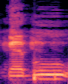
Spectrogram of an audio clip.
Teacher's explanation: واو مدہ ہے، ایک الف کے برابر کھینچ کر پڑھیں گے۔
